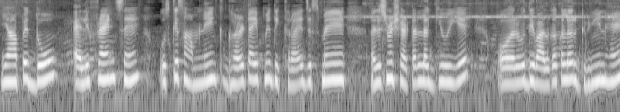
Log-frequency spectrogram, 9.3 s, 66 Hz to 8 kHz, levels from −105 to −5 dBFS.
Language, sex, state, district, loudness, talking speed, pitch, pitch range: Hindi, female, Bihar, Begusarai, -16 LUFS, 175 wpm, 250 Hz, 235-270 Hz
